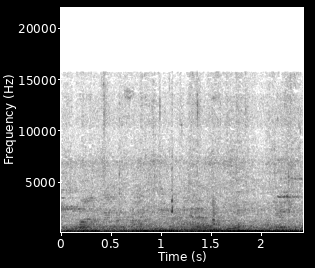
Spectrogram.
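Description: Street ambience: a steady low motor hum holds one pitch throughout, under faint voices of passers-by.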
